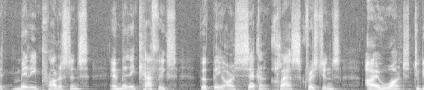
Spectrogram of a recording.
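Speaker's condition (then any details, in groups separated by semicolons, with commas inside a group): ALS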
